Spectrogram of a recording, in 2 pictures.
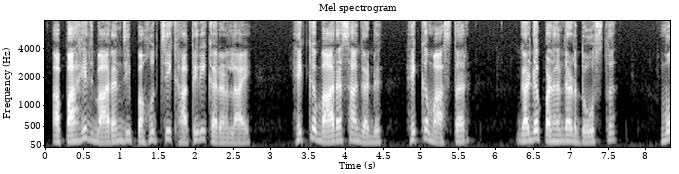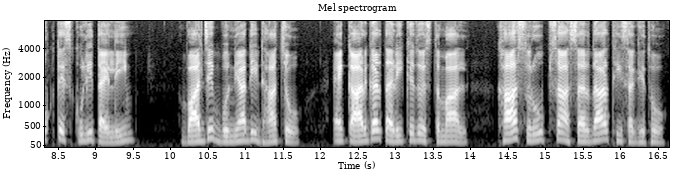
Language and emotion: Sindhi, neutral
